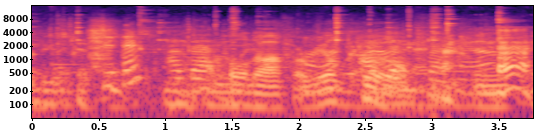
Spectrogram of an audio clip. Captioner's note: chattering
